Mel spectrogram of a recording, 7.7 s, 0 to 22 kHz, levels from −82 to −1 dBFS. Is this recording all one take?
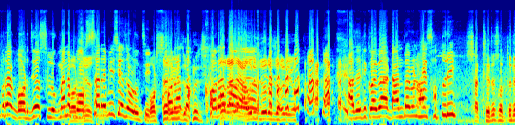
no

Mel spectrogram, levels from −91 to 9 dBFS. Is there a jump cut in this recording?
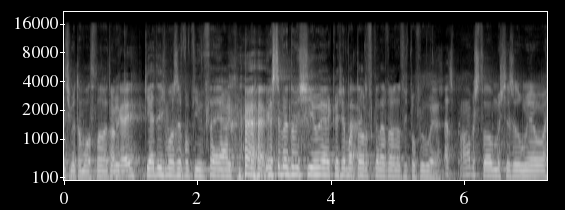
yes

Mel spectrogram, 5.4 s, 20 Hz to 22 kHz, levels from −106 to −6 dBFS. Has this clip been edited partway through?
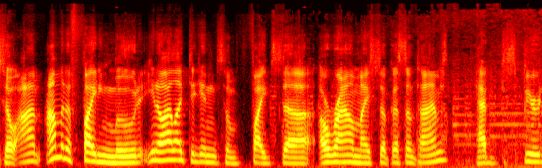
no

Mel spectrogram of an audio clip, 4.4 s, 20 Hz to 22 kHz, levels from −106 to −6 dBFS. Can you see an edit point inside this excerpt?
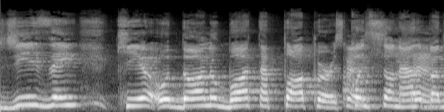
yes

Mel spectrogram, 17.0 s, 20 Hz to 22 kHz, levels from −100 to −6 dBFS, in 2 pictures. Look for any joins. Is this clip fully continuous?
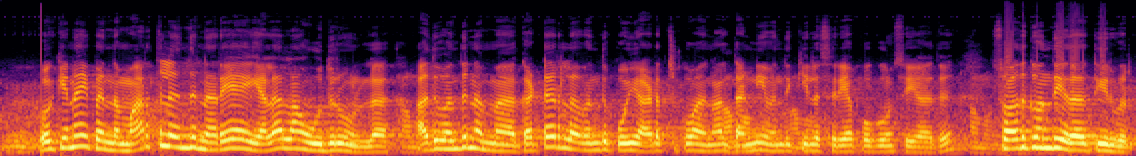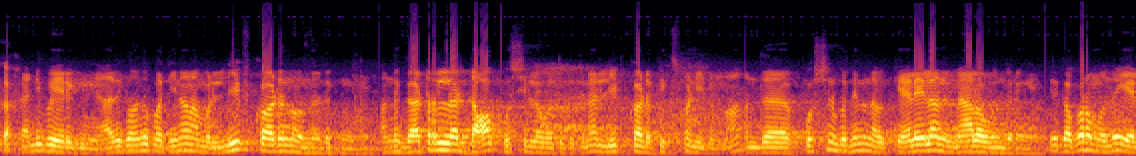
yes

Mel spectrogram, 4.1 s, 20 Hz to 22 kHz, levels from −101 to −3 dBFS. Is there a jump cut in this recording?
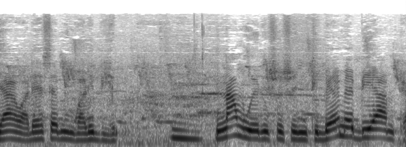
no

